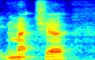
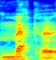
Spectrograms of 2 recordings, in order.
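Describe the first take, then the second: First: The name ends with a 'ch' sound. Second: The name ends with a 'k' sound. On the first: The speaker calls it right. "You actually do pronounce the N and it's Ch at the end" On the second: The speaker calls it wrong. "I was calling this gentleman Mecca in the last episode"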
